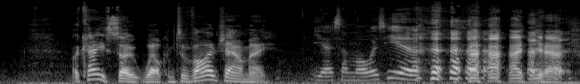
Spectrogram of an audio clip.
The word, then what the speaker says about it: Xiao Mei: Because, my name can be pronounced like 2 ways or 3 ways. One is the proper Chinese Mandarin way, which is Xiao Mei. Okay. Yes, Xiao Mei.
